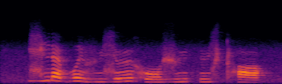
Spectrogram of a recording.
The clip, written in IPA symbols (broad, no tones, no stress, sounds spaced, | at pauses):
ʑ i ɾ æ ɡʷ e v y z ø x o ʒ y θ y s ʈʰ ɑ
